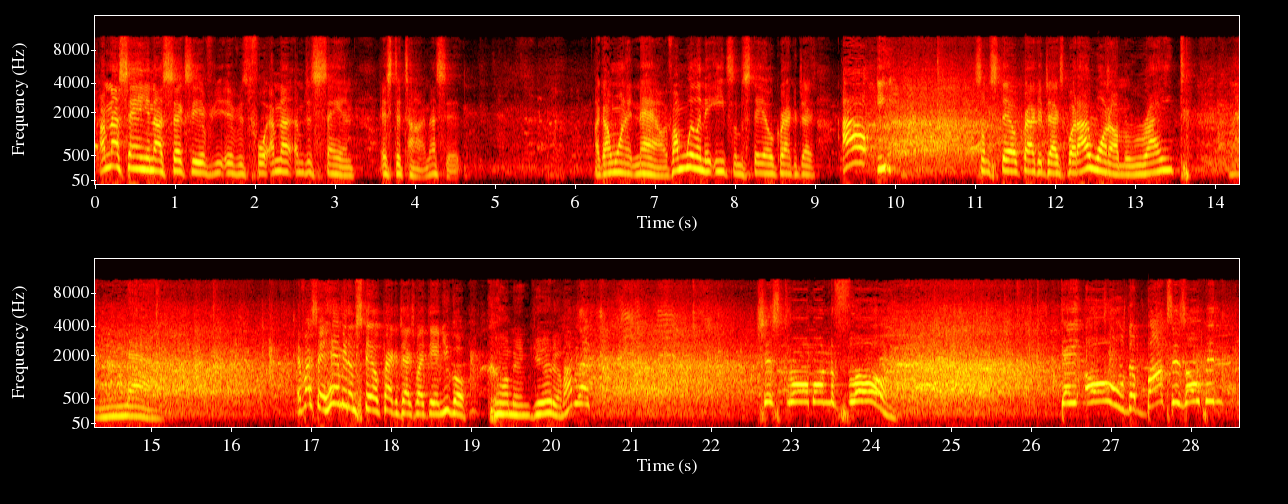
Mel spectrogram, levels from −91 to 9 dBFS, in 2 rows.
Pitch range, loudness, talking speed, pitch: 170-265 Hz, -18 LUFS, 165 wpm, 205 Hz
